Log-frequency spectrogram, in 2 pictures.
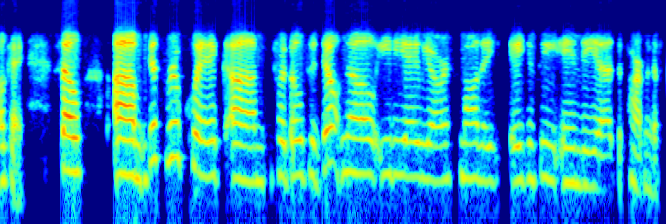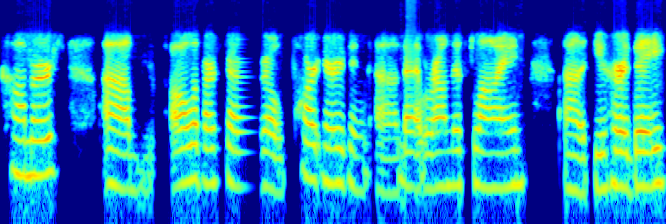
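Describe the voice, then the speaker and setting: A woman talks in a normal speaking voice at a fairly high pitch. Her pitch varies in an ordinary way, at a moderate pace. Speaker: federal economic development official. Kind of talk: webinar presentation.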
